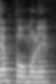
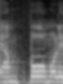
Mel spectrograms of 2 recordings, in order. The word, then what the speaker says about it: ampomole: I lamponi sono le ampomole, ampomole, sentite un bel accento sulla O.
